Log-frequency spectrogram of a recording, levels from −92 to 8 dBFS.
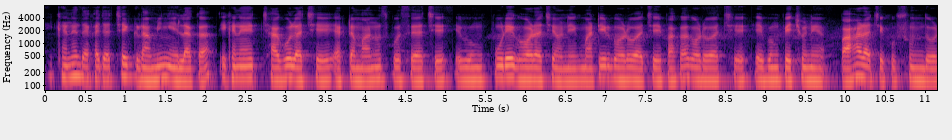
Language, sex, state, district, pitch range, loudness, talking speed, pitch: Bengali, male, West Bengal, Purulia, 130-145 Hz, -25 LUFS, 165 wpm, 135 Hz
